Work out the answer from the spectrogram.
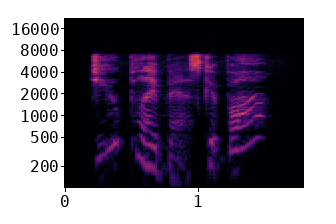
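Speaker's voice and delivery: rising pitch on the word basketball. Yes-or-no question example in an intonation lesson, rising intonation at the end. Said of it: "we know it's a rising intonation pattern".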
